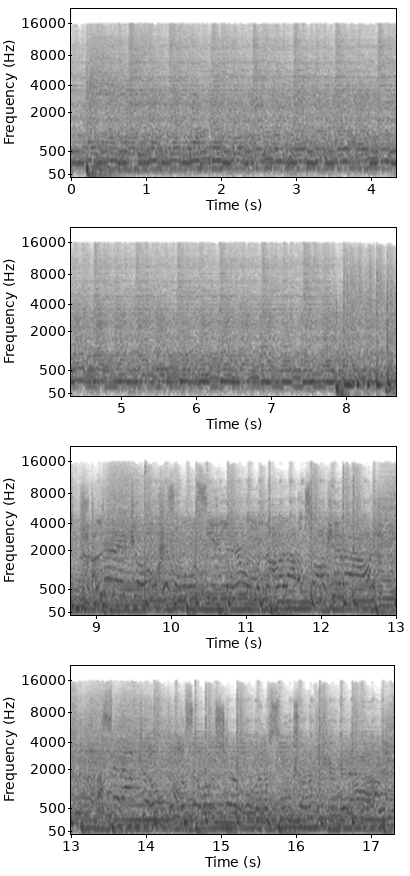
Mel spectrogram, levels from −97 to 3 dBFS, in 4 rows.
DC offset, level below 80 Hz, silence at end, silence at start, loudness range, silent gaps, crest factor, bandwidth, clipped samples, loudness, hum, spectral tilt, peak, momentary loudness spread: under 0.1%; -44 dBFS; 0 s; 0 s; 5 LU; none; 10 dB; 16 kHz; under 0.1%; -29 LUFS; none; -5 dB/octave; -18 dBFS; 6 LU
